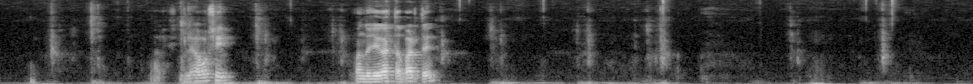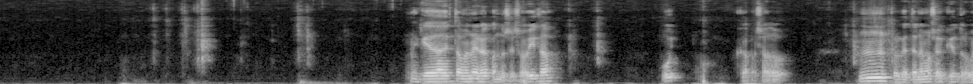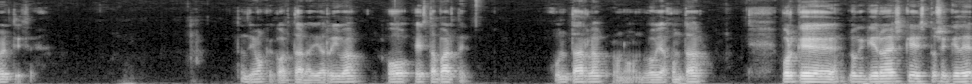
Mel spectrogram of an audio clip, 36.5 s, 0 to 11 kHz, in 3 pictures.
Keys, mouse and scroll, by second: 0.5 shift+click, 1.2 2, 1.5 right click, 2.3 f, 3.7-5.8 middle drag, 4.2 f, 5.8 right click, 6.2 f, 6.9 right click, 7.3 f, 8.4-10.9 middle drag, 10.9 alt+right click, 11.3-15.1 middle drag, 14.5 ctrl+x, 15.1 right click, 15.9 f, 16.3-17.1 middle drag, 17.1 right click, 17.5 f, 17.8-18.8 middle drag, 18.8 click, 19.5-21.0 ctrl+middle drag, 21.0 click, 21.5-29.3 middle drag, 23.2 ctrl+z, 29.3 alt+right click, 30.4-35.6 middle drag, 35.6-36.4 drag.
